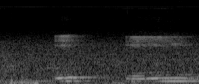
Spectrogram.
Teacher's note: ई को बोल देखिए, जीभ का अगला भाग फैलेगा। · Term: अग्र स्वर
